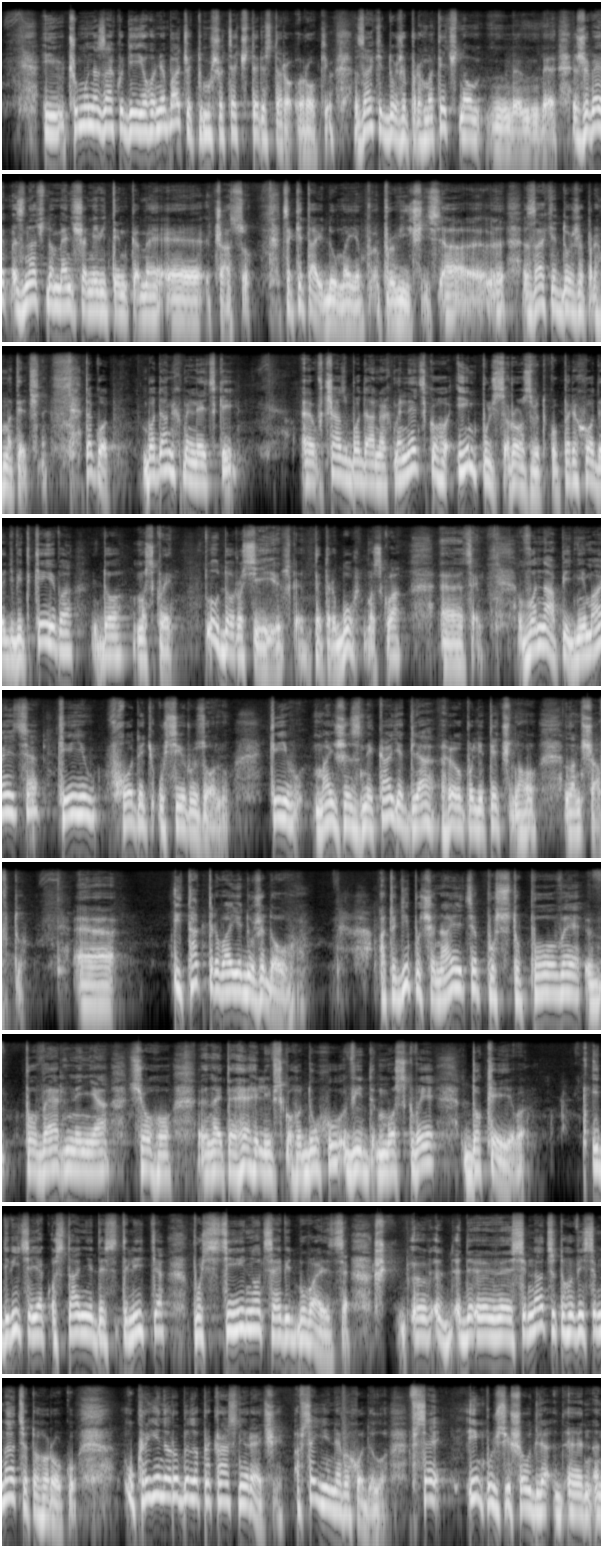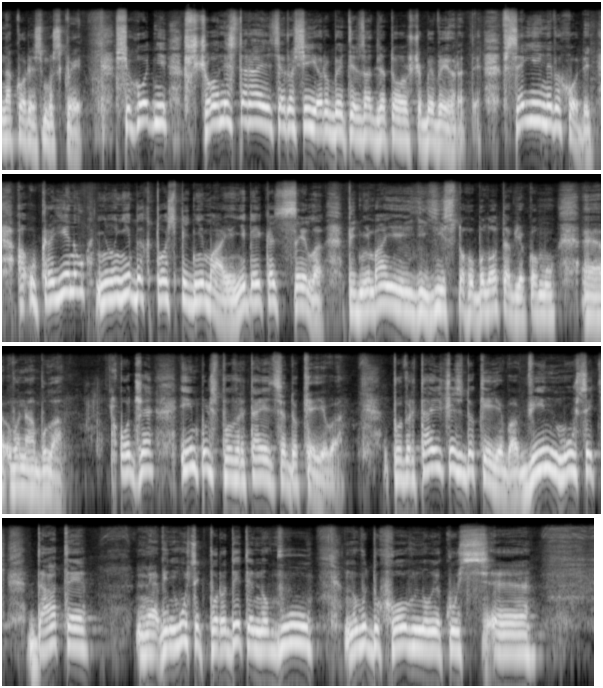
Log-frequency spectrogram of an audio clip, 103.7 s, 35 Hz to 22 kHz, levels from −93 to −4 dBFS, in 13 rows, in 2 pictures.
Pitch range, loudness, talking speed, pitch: 120-175 Hz, -18 LUFS, 90 wpm, 145 Hz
